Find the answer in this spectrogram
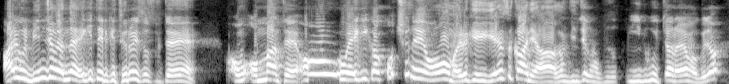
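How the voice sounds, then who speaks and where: A man's voice: high voice, expressive, very fast, hardly any pauses. A man teaching a history class in a playful, joking way, acting out scenes. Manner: playful, jokey, acts out scenes. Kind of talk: lively classroom lecture.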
